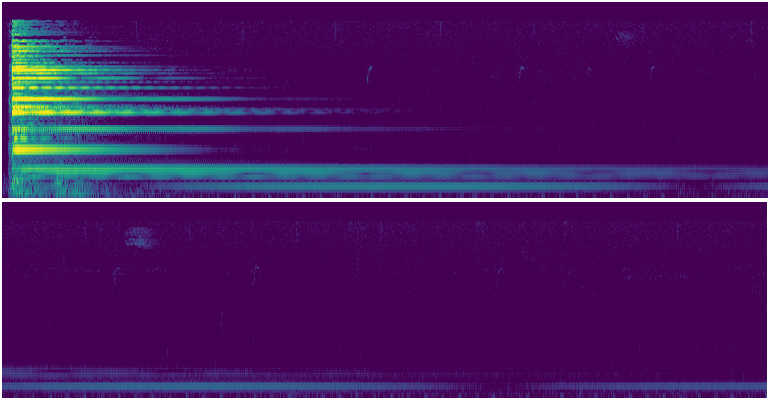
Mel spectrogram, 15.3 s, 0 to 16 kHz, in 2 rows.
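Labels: A church bell rings once and the sound gradually fades. 0:00.0 - 0:07.4
The ringing of a church bell fading away. 0:07.4 - 0:15.3

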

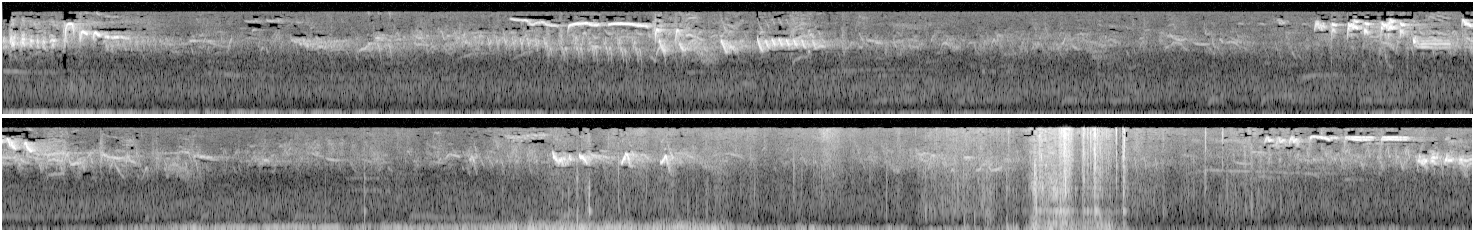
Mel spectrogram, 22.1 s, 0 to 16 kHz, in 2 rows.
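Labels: Birds singing with small pauses in between. 0:00.0 - 0:22.1
An echoing sound of a microphone contacting an object gradually increases. 0:11.9 - 0:16.7
A loud cracking sound. 0:18.6 - 0:19.5

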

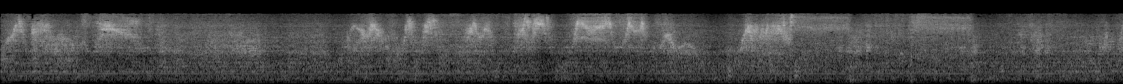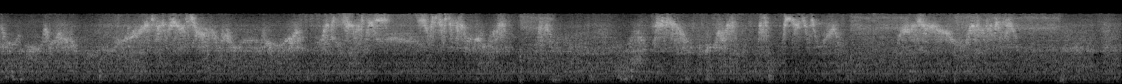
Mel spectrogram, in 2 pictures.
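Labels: A vacuum cleaner is running. 0:00.0 - 0:22.4

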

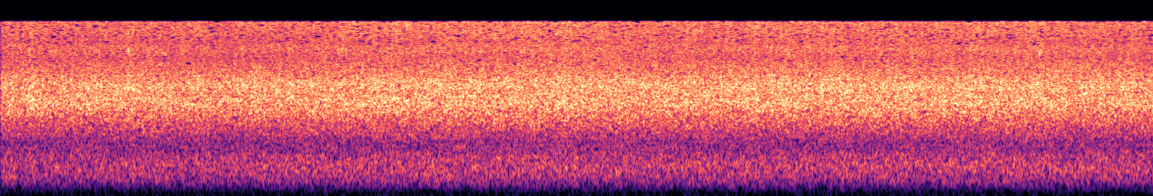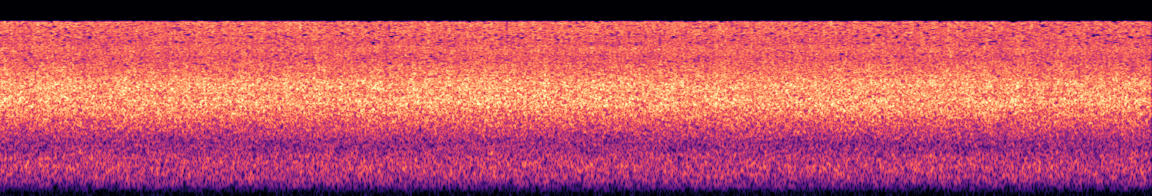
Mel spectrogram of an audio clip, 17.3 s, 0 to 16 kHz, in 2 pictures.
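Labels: Heavy rain is falling. 0:00.0 - 0:17.3

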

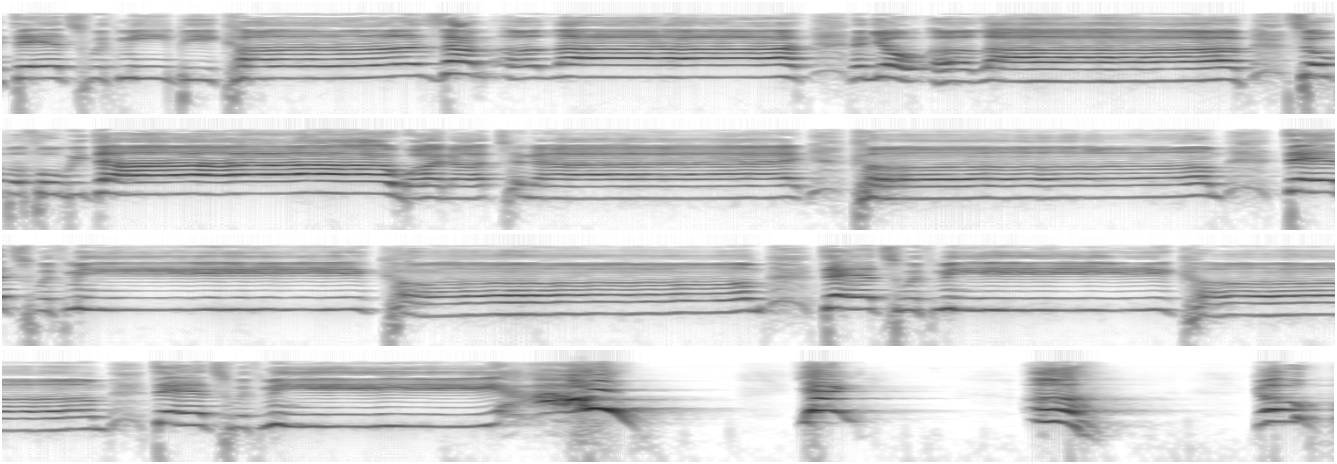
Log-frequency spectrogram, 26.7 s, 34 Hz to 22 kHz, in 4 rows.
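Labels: A person is singing loudly. 0:00.0 - 0:22.8
Person screaming with short pauses. 0:22.7 - 0:26.7

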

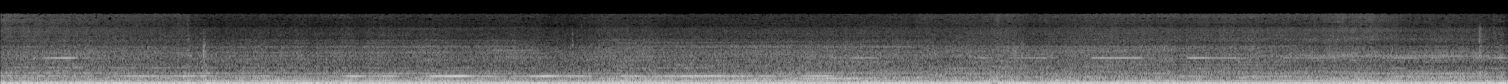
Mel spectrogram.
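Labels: Construction site noises and machinery sounds. 0:00.2 - 0:15.1
A siren alarm sounds in the background. 0:10.6 - 0:13.8

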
